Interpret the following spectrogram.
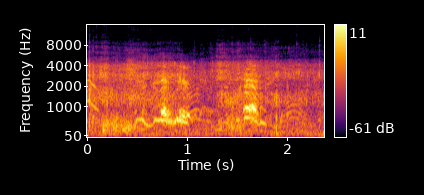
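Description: Water splashing as a swimmer paddles through shallow sea water, with voices talking over it.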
